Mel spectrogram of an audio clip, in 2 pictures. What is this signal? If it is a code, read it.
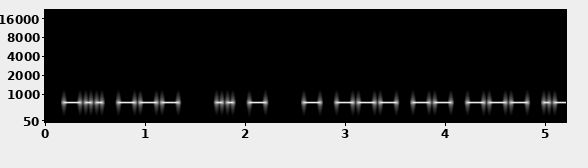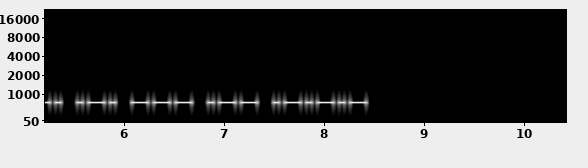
Morse code, heard as a keyed tone, about 22 wpm, 700 Hz. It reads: DO IT TOMORROW.
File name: practice / 22wpm / Sentences with 4-Word Phrases - 22wpm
